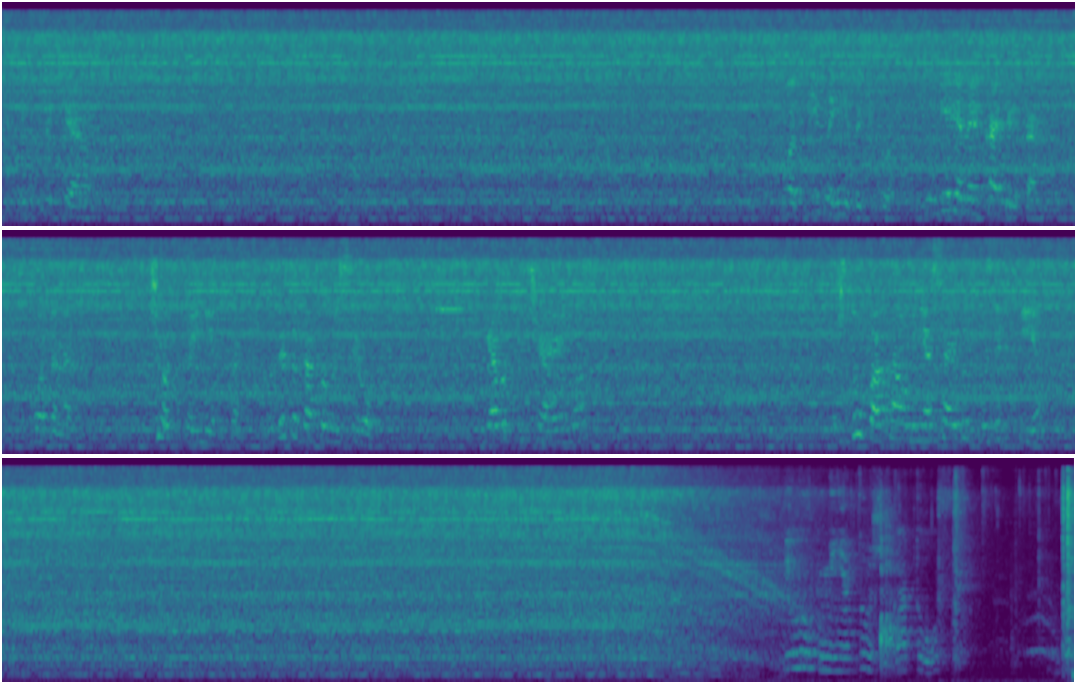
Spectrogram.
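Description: Stand mixer running steadily at high speed, whisking albumin (egg white) for marshmallow. Near the end it is switched off and the motor winds down with a falling pitch.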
